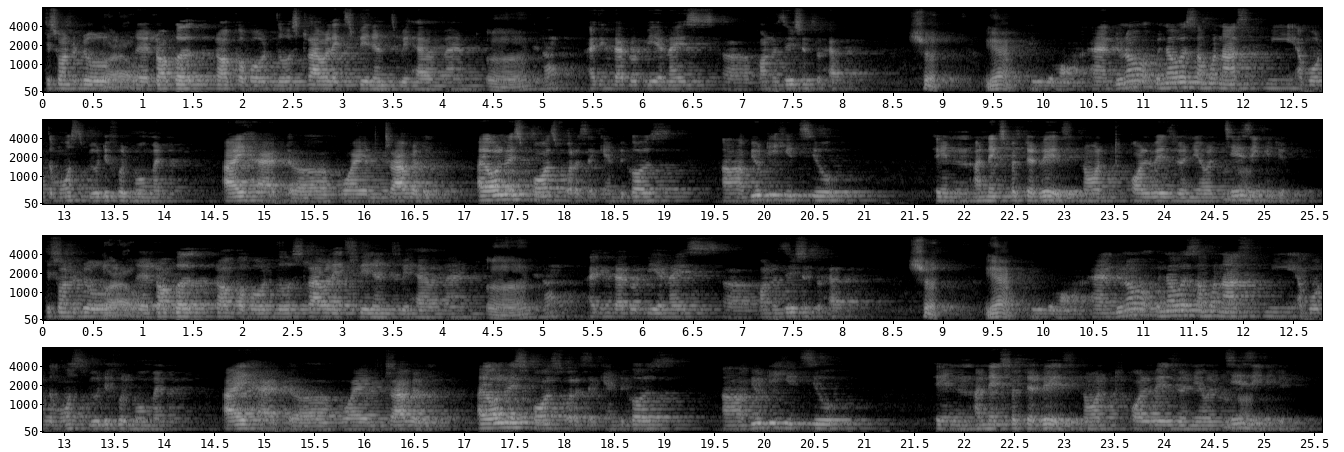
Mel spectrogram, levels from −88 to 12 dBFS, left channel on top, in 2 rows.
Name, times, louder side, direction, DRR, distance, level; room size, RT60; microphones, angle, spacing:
voice 1, 0.0-4.3 4.9-5.1 5.4-8.0 9.9-14.0 14.6-16.8 17.1-19.0 19.6-20.8 21.7-25.2, left 1 dB, 70° left, 6 dB, 4.5 m, -35 dB
voice 2, 0.6-1.0 4.4-5.0 8.7-9.0 9.4-9.8 24.6-24.9, right 1 dB, 15° right, 10 dB, 1.2 m, -38 dB
27.0 x 25.0 x 7.2 m, 1.1 s
head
